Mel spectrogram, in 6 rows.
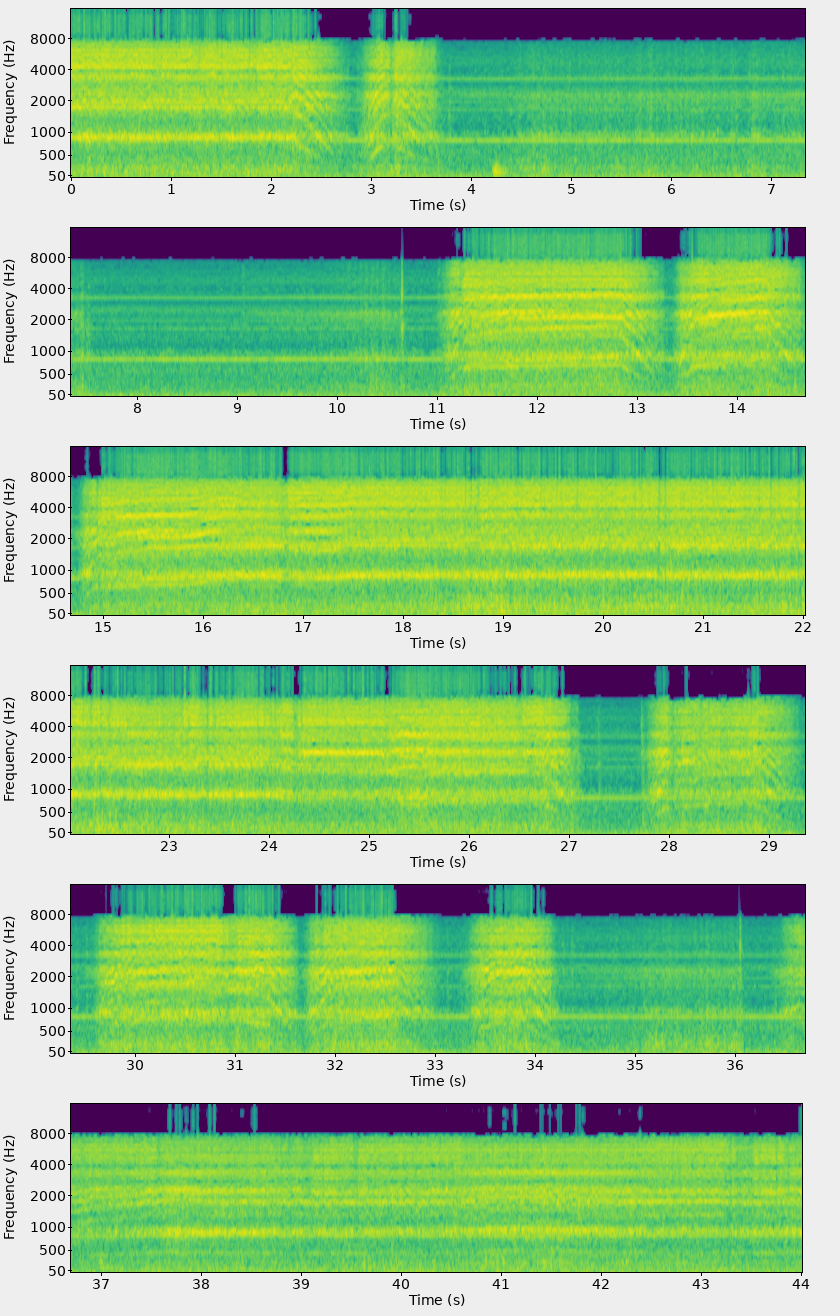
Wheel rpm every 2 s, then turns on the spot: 230, 80, 20, 10, 0, 60, 140, 140, 220, 230, 230, 230, 210, 110, 90, 150, 90, 20, 70, 110, 120, 120.
2-8 26-28 34-36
